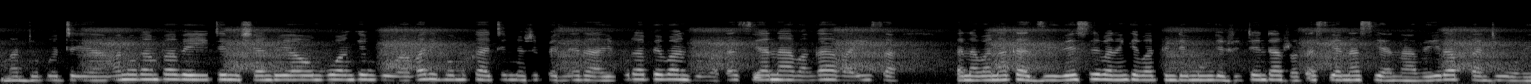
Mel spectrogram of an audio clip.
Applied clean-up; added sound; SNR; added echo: none; Breathing; 16 dB; none.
